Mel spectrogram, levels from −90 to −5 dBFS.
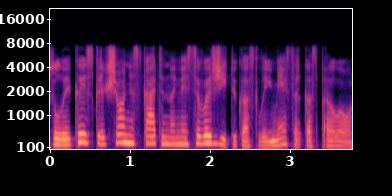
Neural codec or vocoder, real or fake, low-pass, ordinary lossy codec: codec, 16 kHz, 1 kbps, FunCodec, trained on LibriTTS, 50 frames a second; fake; 7.2 kHz; Opus, 64 kbps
